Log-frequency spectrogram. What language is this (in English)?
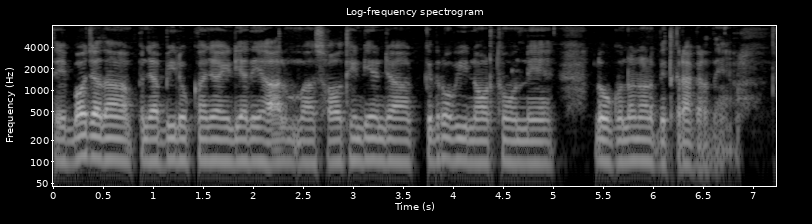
Punjabi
